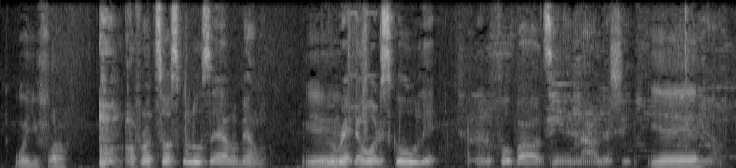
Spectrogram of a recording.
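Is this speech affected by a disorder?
No.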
